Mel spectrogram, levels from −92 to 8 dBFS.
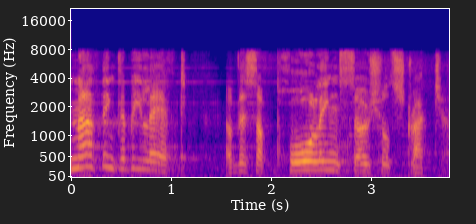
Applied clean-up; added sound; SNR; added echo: neural separator model SepFormer DNS4.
